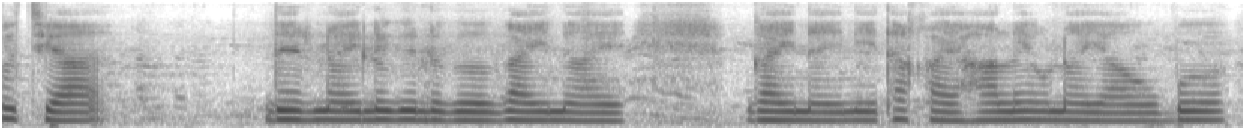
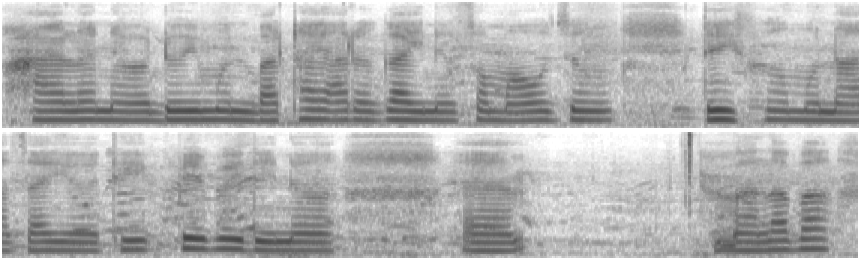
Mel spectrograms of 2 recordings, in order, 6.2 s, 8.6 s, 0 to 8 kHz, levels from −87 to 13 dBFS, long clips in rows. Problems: low volume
